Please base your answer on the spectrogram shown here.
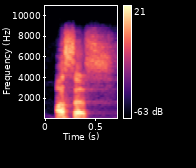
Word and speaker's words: assess: उसके बाद में एक नया पेयर उठा लेते हैं अपन, a pair of confusing word, एक्सेस एंड असेस। Pronunciation पे भी ध्यान दो, ए के बाद में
